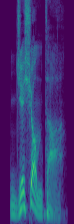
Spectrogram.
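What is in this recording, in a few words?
"dziesiata", Polish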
